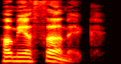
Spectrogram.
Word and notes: homeothermic: British English

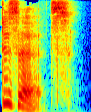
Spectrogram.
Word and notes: deserts: British English

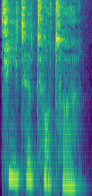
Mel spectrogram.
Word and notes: teeter-totter: British English

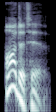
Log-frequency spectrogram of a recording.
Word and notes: auditive: British English

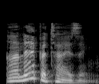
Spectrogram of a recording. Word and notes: unappetising: British English

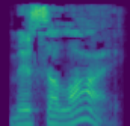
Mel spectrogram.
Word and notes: misally: British English

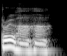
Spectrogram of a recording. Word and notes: brouhaha: British English

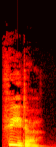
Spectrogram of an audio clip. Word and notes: feeder: British English

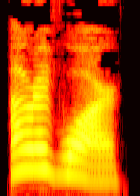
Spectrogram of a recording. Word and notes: au revoir: British English

